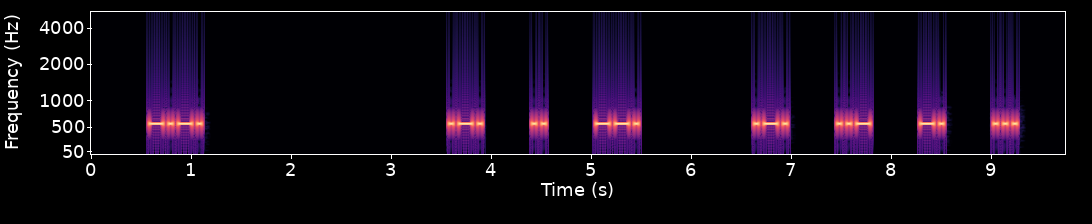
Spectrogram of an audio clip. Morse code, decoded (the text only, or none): C RIG RUNS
